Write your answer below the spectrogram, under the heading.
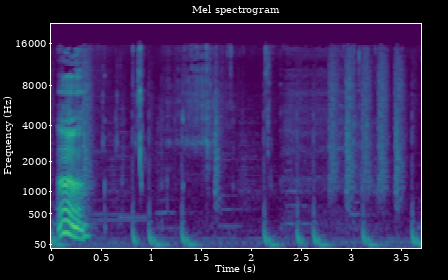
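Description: crunching on chips

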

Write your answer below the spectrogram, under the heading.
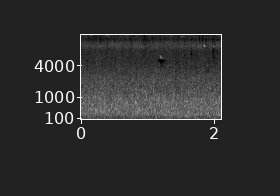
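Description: rain falling

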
